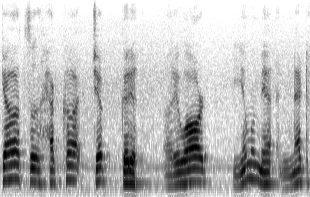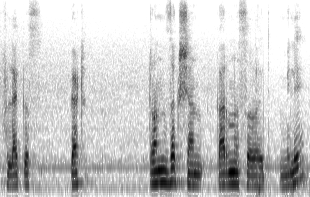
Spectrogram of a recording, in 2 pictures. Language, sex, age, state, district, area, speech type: Kashmiri, male, 30-45, Jammu and Kashmir, Bandipora, rural, read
